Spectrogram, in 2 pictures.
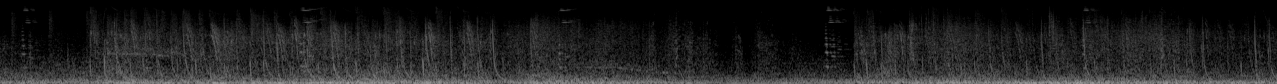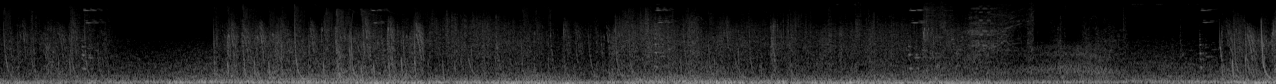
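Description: Continuous dense crackling blasts and booming impacts as asteroids are shot and blown up in the No Man's Sky video game, loud and sustained with brief lulls, no voices.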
